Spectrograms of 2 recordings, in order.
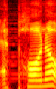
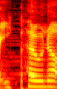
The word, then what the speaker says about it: Epona: called link the horse is Link's horse called Epona or Epona or however you want to pronounce it those two fairies are new to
